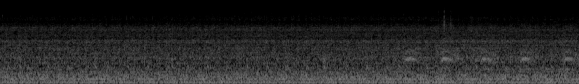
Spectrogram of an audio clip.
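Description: A stopped car's engine idling with a steady low hum. About four seconds in, a run of short, evenly spaced high chirps joins it, two or three a second.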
